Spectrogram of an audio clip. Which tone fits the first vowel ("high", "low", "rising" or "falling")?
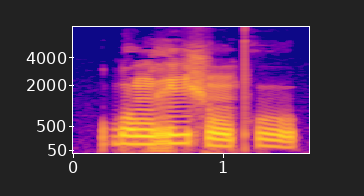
high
